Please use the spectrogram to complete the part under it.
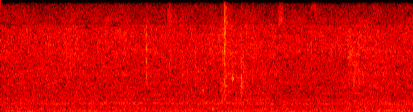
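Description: A young man gulps water from a plastic bottle.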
